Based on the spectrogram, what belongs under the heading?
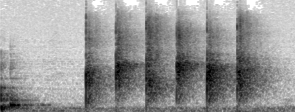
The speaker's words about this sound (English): Yeah, we can clap our hands in worship. We do, and that's fine. But if that's it...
